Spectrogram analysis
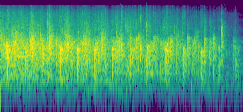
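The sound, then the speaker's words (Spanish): An audience applauds steadily, many hands clapping in a dense, loud patter that holds for several seconds and then begins to taper off at the end. “Del otro aplauso al que reina.”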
